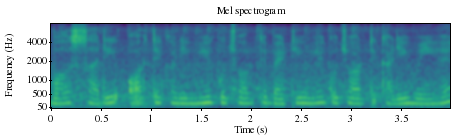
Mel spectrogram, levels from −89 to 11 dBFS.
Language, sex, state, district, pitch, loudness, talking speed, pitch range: Hindi, female, Jharkhand, Jamtara, 190 Hz, -18 LUFS, 210 wpm, 175-200 Hz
